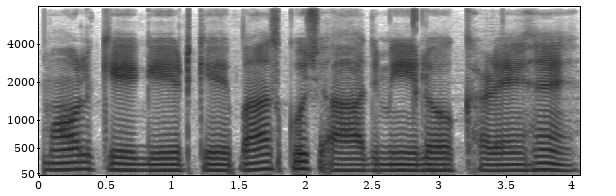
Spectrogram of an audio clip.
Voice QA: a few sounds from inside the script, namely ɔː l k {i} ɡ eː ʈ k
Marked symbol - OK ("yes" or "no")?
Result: no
